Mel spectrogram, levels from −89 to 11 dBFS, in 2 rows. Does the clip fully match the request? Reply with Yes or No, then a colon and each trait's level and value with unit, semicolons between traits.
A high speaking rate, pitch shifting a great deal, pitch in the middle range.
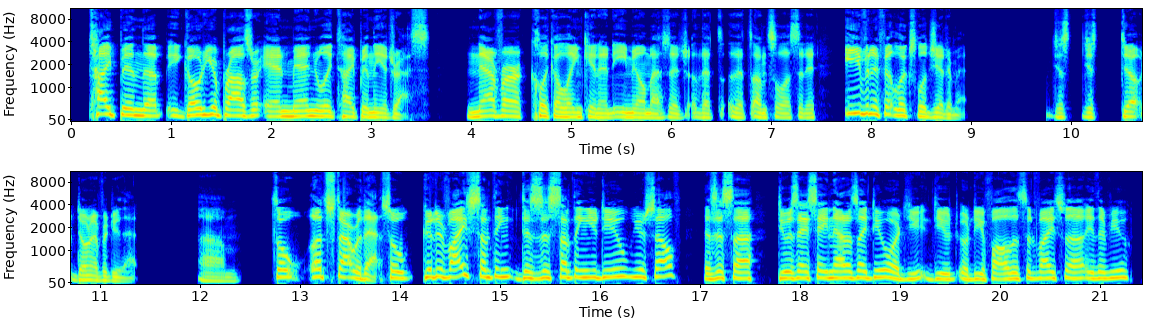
Yes: fast, 220 wpm; wide, 6.6 semitones; medium, 165 Hz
